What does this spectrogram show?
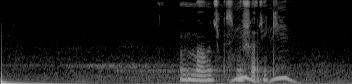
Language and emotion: Russian, neutral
